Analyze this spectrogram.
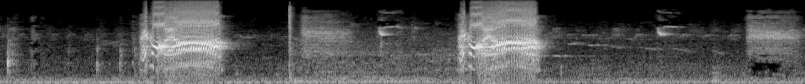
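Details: Black-naped oriole for luring birds: two loud, scratchy nasal calls about three seconds apart, interspersed with faint short whistled notes in a quiet background.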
